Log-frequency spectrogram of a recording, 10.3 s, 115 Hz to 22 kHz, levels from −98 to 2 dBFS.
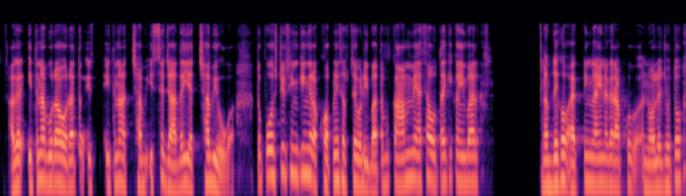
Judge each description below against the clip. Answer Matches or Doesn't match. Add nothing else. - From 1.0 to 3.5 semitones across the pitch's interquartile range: Matches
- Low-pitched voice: Doesn't match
